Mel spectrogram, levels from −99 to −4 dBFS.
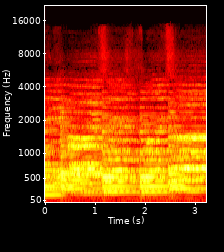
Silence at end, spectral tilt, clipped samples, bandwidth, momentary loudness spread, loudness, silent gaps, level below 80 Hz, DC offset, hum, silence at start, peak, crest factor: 0 s; -6.5 dB/octave; under 0.1%; 14 kHz; 5 LU; -20 LUFS; none; -60 dBFS; under 0.1%; none; 0 s; -6 dBFS; 14 dB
